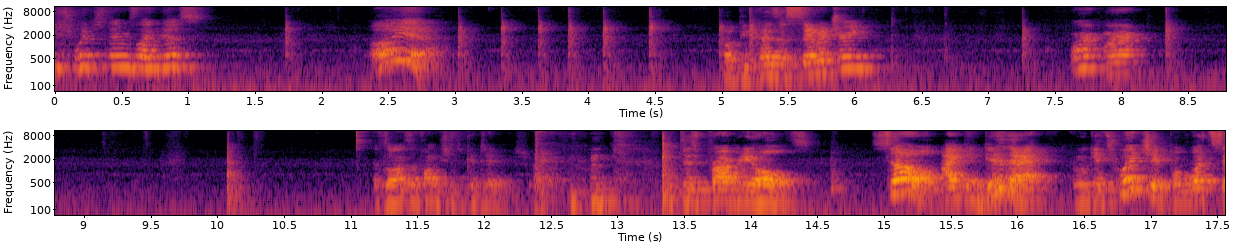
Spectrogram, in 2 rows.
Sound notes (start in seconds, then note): 12.4 chuckles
